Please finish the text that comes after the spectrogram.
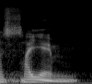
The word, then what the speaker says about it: Siam: Tulisannya Siam. Orang Barat membacanya sayem.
